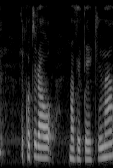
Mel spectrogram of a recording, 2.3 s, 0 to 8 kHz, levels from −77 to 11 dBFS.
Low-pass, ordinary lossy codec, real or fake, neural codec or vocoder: 7.2 kHz; none; fake; autoencoder, 22.05 kHz, a latent of 192 numbers a frame, VITS, trained on one speaker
